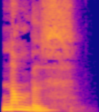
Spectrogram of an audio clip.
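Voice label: "nos", British English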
